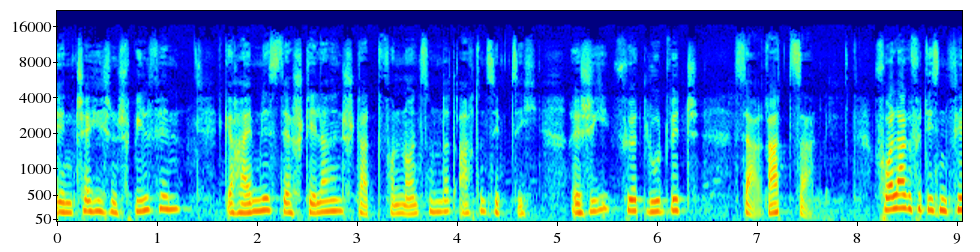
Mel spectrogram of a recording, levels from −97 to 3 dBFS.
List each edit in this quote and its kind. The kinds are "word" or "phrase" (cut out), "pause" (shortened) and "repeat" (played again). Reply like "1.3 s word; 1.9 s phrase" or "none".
none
